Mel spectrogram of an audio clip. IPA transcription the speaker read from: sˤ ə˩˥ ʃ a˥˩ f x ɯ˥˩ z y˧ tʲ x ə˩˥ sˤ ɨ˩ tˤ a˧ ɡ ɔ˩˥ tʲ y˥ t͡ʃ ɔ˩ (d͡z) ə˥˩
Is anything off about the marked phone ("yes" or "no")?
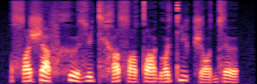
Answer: no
